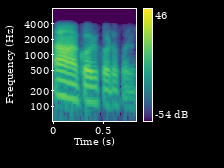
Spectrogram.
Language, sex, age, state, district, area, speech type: Malayalam, male, 30-45, Kerala, Kozhikode, urban, conversation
